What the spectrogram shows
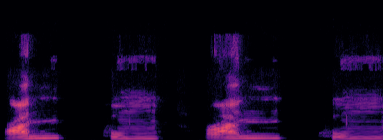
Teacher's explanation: دغه میم هم اظهار دی، مخرج یې ټینګوو، غونې ته نه بیا وایي.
